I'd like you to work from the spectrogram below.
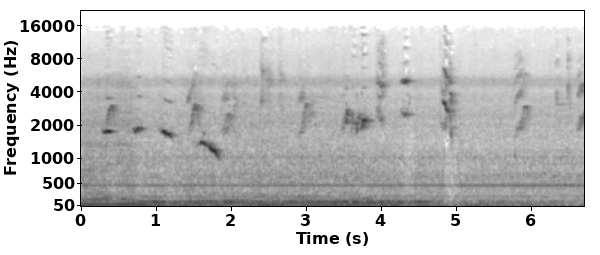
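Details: African grey parrot, tame and kept at a Koramangala bird shop, singing in short bursts: clipped downward whistles, a few squawky notes and chirps, with low rumbling background noise and a steady hum.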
